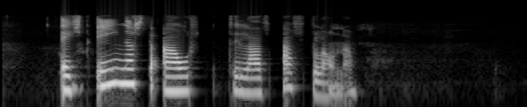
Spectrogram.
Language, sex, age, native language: Icelandic, female, 30-39, Polish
